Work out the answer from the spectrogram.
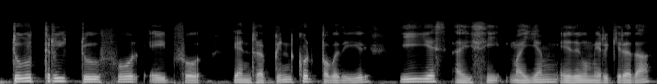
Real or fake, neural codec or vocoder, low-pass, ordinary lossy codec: fake; codec, 16 kHz, 2 kbps, X-Codec, HuBERT features, trained on LibriSpeech; none; none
